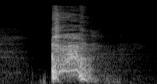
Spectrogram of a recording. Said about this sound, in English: I'm still dealing with the cough from last week.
